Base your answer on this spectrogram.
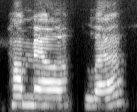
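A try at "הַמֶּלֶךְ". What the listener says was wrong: Hamela, exactly.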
